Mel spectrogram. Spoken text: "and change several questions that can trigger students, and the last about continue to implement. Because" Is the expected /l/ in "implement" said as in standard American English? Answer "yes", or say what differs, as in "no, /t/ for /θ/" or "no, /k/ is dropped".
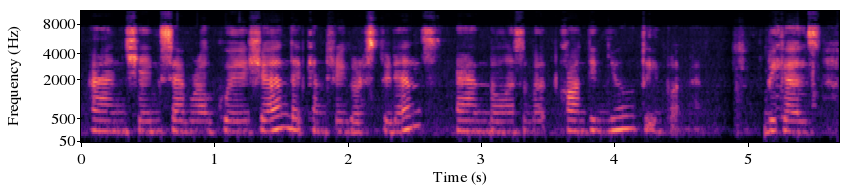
no, /l/ is dropped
